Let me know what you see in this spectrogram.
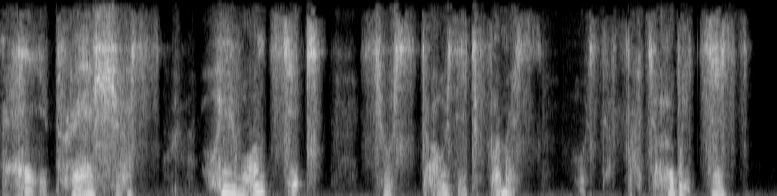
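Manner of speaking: high-pitched, creature-like voice. Asked by the host for his best impression, the guest does a Gollum voice. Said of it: "Can we hear some Gollum?".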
